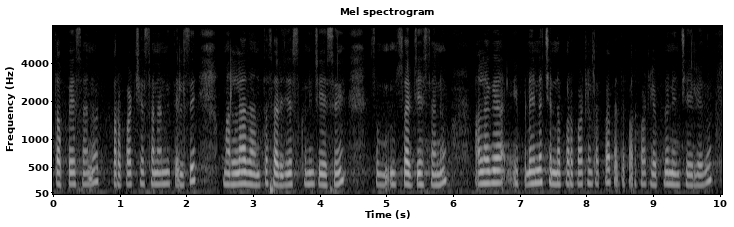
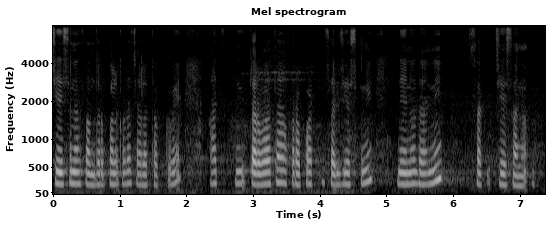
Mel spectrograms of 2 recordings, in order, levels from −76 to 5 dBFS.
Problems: constant background noise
